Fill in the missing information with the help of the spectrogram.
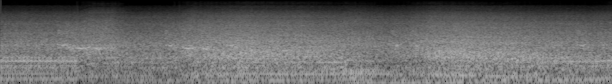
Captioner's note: sirens wailing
